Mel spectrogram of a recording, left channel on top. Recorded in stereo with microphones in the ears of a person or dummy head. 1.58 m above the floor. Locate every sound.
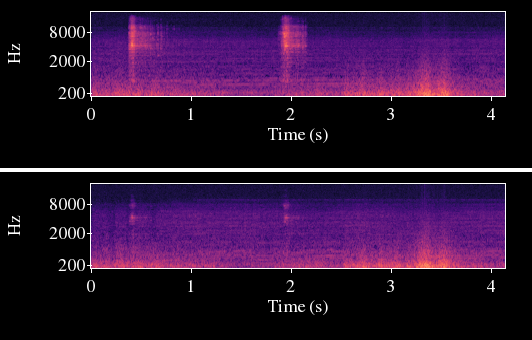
0.4 s a rattle: 65° left (ahead or behind)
